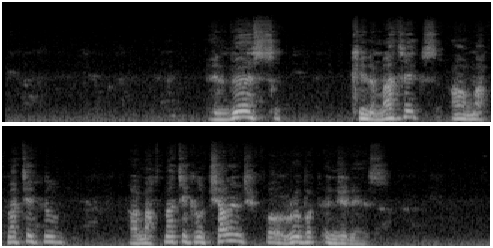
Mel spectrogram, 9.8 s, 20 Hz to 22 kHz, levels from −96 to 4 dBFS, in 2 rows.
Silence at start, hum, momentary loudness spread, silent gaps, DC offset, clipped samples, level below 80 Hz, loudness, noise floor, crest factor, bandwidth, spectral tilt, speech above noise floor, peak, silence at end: 0.35 s; none; 16 LU; none; under 0.1%; under 0.1%; -66 dBFS; -36 LUFS; -62 dBFS; 20 dB; 12 kHz; -6.5 dB/octave; 27 dB; -18 dBFS; 0.4 s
